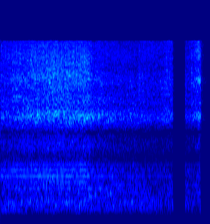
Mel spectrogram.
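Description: Faint steady background noise with no speech, easing slightly and cutting out briefly near the end.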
